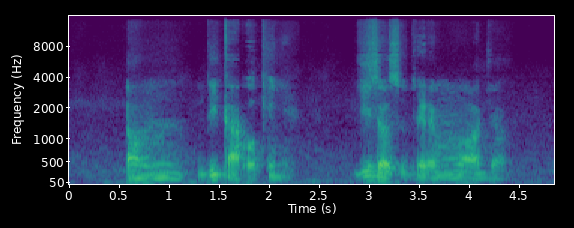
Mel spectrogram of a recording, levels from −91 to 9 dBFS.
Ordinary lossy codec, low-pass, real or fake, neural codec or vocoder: AAC, 48 kbps; 14.4 kHz; fake; codec, 44.1 kHz, 2.6 kbps, DAC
